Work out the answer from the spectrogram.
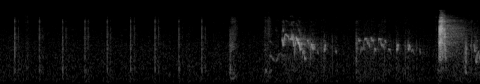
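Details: Pet budgies: a run of faint, evenly spaced ticking clicks, then a burst of warbled chirping and a sharp, loud squawk near the end.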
